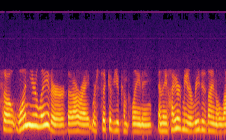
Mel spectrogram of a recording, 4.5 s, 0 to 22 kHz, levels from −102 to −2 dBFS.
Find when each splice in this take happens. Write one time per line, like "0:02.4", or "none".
0:01.4
0:03.1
